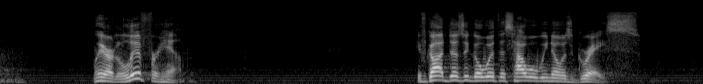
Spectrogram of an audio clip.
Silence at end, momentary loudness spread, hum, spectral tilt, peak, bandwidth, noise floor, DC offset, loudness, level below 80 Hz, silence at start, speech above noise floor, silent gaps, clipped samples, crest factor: 0.65 s; 18 LU; none; -5 dB/octave; -4 dBFS; 12 kHz; -61 dBFS; under 0.1%; -23 LUFS; -68 dBFS; 0 s; 38 dB; none; under 0.1%; 22 dB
